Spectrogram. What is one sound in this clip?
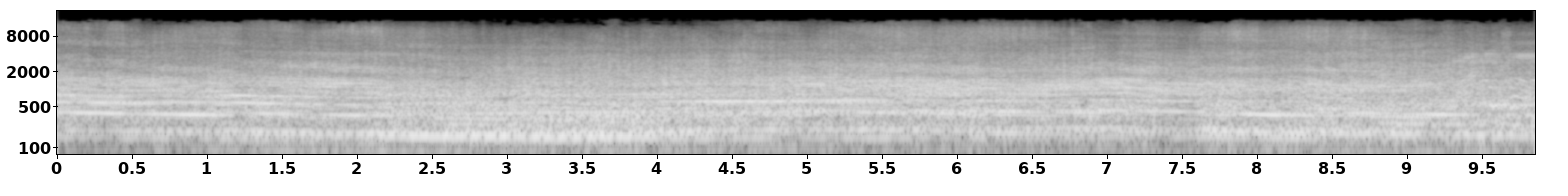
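A race car engine roars loudly as the car speeds past.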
